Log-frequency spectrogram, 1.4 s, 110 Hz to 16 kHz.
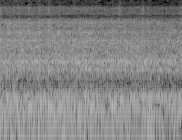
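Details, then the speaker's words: An inexpensive bench grinder nearly 50 years old, from the mid-1970s, vibrates badly. It runs with a rough, rumbling hum and steady rattle from a bad bearing on one side; the other side is tight. "now this side over here is tight has no movement at all but this side here hear that the bearing inside here has gone bad"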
